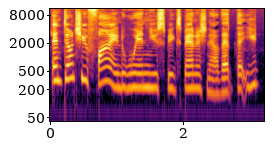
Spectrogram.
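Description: A woman co-hosting a radio show about language, enthusiastic and expressive. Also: on the high side, normal speed, no room sound, studio quality. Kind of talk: relaxed radio conversation and reading.

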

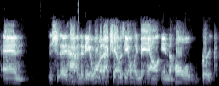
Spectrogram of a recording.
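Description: A man's voice: medium pitch, fairly even intonation, fast, bright, forceful tone. A man calling in to a talk show, his voice sounding like it passes through a voice modulator over a headset line. He talks hesitantly and chuckles between words. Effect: sounds like talking through a voice modulator. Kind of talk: phone-in chat. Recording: muffled headset call line.

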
